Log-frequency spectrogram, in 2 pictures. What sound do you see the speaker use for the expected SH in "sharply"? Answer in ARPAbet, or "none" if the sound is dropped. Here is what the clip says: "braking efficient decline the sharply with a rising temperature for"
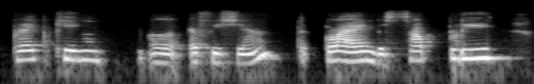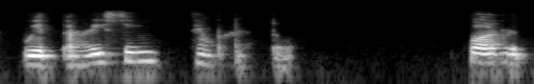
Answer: S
